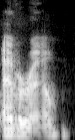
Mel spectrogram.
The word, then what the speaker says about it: Evero: with defensive coordinator um I looked up his pronunciation aerro evero evero is not too bad but yeah so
